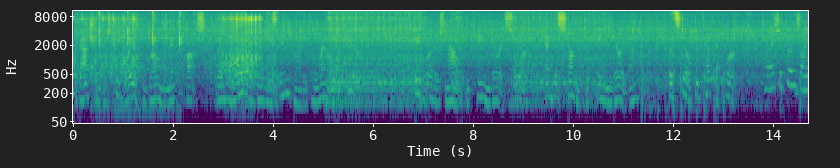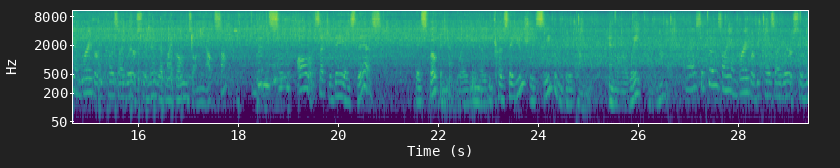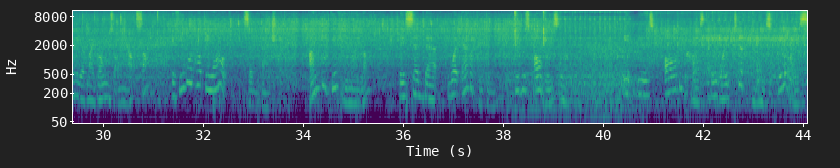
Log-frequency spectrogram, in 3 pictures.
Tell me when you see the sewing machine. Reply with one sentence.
The sewing machine can be heard from 0.0 to 19.6 s and from 39.0 to 44.0 s.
